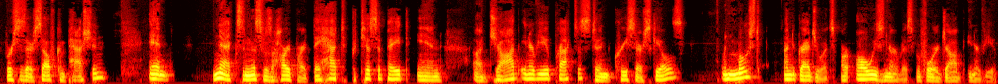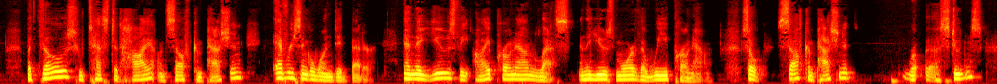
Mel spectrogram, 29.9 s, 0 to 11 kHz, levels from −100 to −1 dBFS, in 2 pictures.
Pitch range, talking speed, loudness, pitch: 100-140 Hz, 135 wpm, -28 LUFS, 120 Hz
